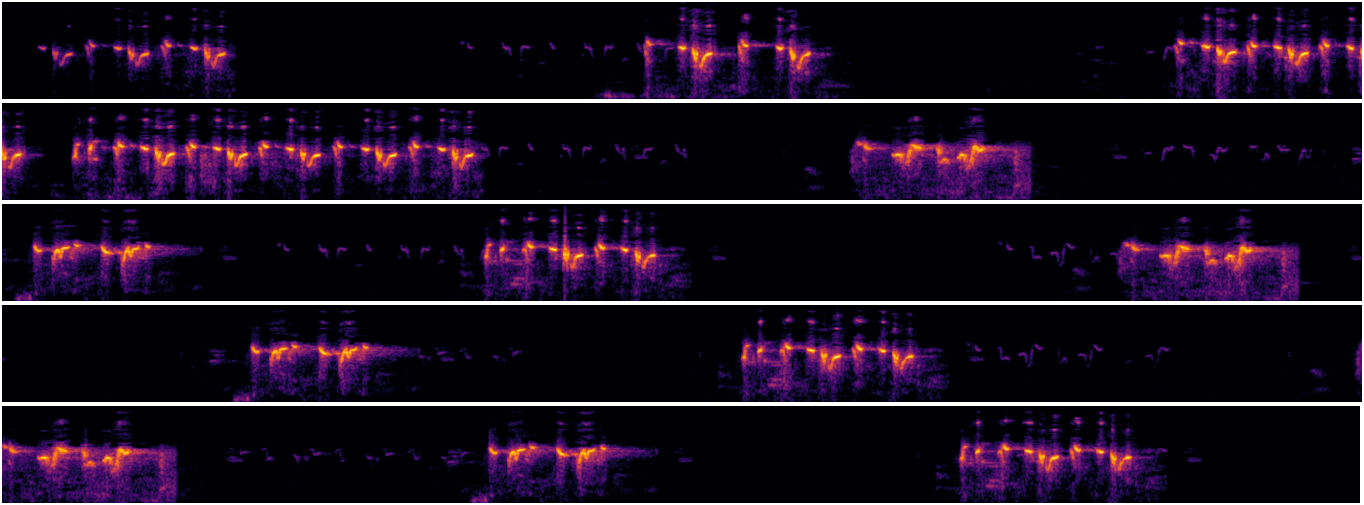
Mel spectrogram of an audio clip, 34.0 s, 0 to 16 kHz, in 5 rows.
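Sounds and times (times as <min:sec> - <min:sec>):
bird chirping: 0:00.1 - 0:01.4, 0:02.2 - 0:04.4, 0:05.3 - 0:17.4, 0:18.4 - 0:30.9, 0:31.8 - 0:33.3.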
